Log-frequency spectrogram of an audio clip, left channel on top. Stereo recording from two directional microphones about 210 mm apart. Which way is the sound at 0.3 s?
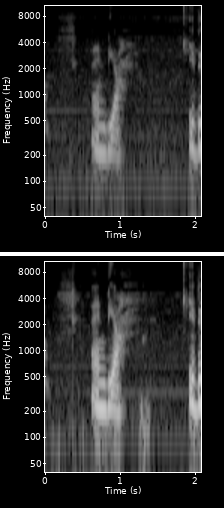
25° right (ahead or behind).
